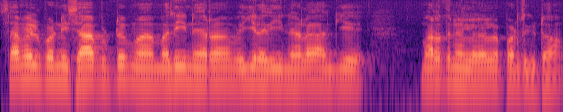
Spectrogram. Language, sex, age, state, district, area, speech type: Tamil, male, 60+, Tamil Nadu, Coimbatore, urban, spontaneous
